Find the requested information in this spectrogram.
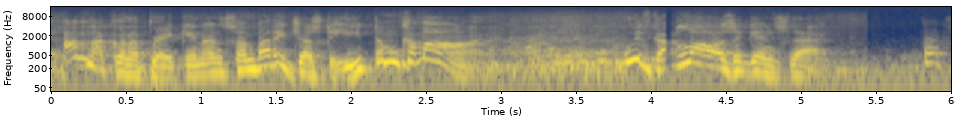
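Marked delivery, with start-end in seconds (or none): none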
